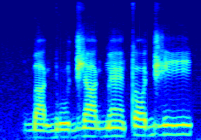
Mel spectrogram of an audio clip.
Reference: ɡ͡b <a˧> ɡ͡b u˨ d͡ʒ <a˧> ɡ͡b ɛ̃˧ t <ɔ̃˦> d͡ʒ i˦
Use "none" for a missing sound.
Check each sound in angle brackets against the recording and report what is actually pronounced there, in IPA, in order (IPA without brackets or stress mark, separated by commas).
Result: a˨, a˧, ɔ˦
